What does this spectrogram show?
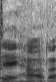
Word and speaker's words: dejada: That's a Dejada. With a D. Spelled with a D. You spelled it with a D, right? I said Dejada. Okay, that's good. Yeah. Carballo's fond of calling it Tejada.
